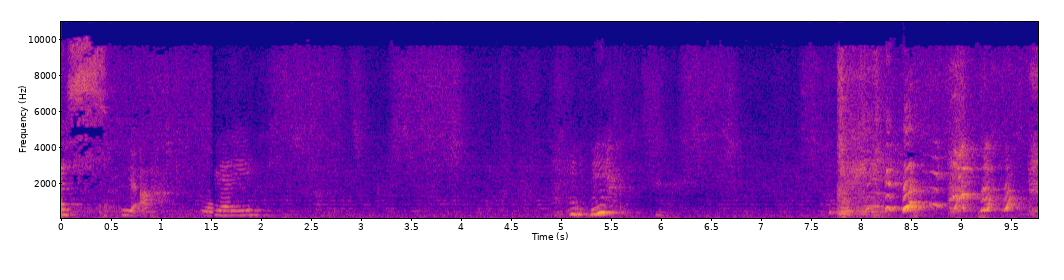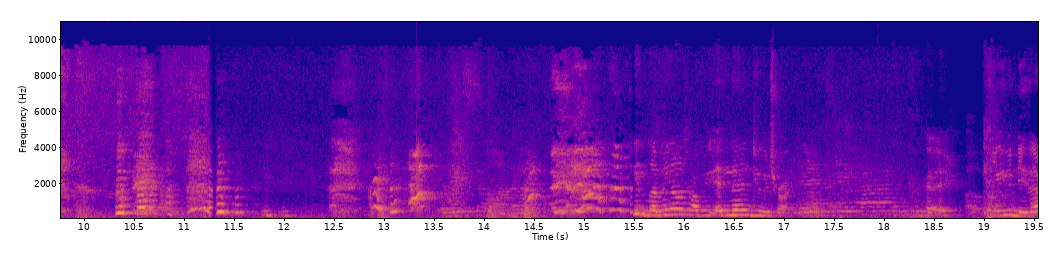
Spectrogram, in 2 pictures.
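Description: Young girls talk and laugh close by.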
